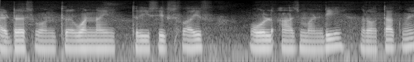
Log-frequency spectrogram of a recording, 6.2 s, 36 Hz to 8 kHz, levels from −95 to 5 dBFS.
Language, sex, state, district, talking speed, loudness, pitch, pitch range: Hindi, male, Haryana, Rohtak, 125 wpm, -17 LUFS, 120 Hz, 115-125 Hz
